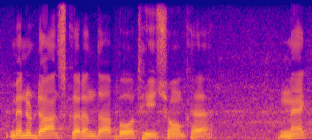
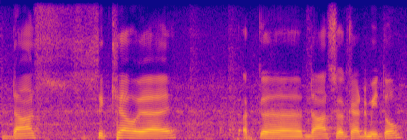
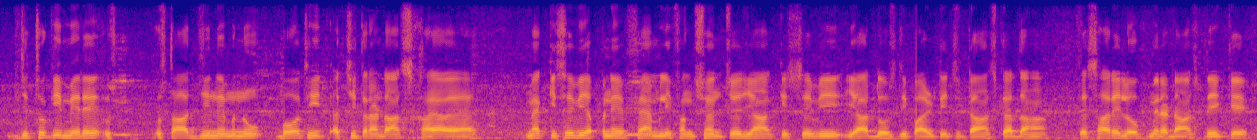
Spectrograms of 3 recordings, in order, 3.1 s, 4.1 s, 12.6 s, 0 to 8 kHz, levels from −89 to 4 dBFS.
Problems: background sounds at intervals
